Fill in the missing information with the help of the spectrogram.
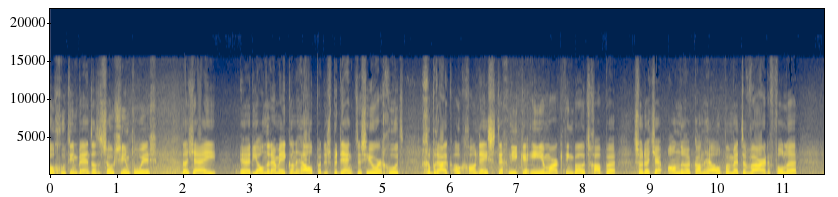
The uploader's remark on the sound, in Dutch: De podcast is opgenomen op het strand in Florida.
